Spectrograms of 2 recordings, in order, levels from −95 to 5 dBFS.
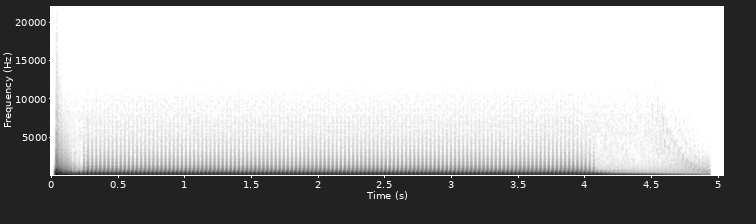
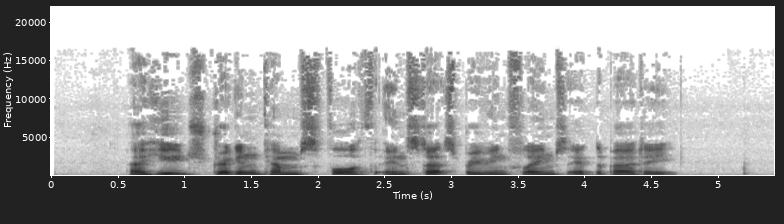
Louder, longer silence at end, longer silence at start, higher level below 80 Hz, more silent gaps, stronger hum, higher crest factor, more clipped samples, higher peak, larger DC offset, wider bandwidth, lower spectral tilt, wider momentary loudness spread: about the same, -20 LUFS vs -19 LUFS; second, 0.3 s vs 0.75 s; second, 0.05 s vs 0.6 s; first, -24 dBFS vs -50 dBFS; neither; neither; about the same, 16 dB vs 18 dB; neither; about the same, -2 dBFS vs -2 dBFS; first, 0.5% vs under 0.1%; second, 2.1 kHz vs 17 kHz; first, -13.5 dB/octave vs -5 dB/octave; about the same, 4 LU vs 6 LU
